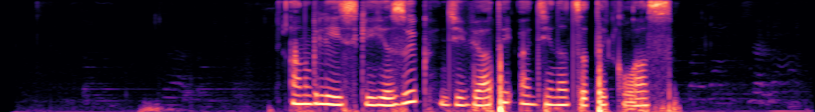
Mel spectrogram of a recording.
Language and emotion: Russian, neutral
